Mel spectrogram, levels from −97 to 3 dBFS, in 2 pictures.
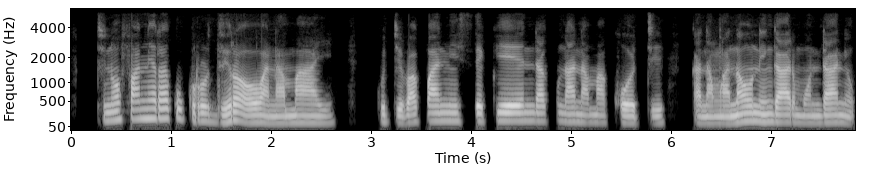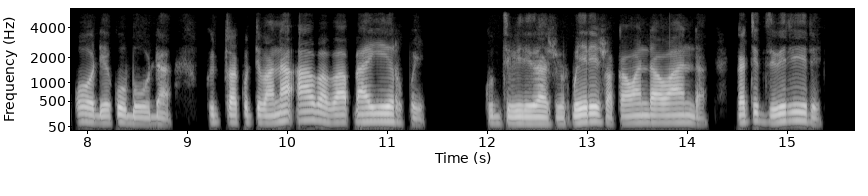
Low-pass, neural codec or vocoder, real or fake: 5.4 kHz; none; real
